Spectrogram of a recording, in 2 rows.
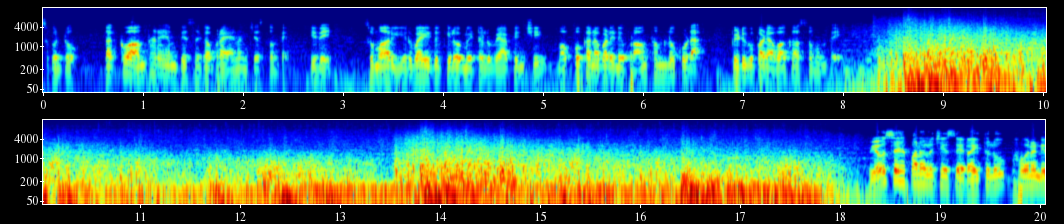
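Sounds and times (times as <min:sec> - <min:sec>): steady rain: 0:08.3 - 0:18.2
rolling thunder: 0:08.3 - 0:18.4.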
